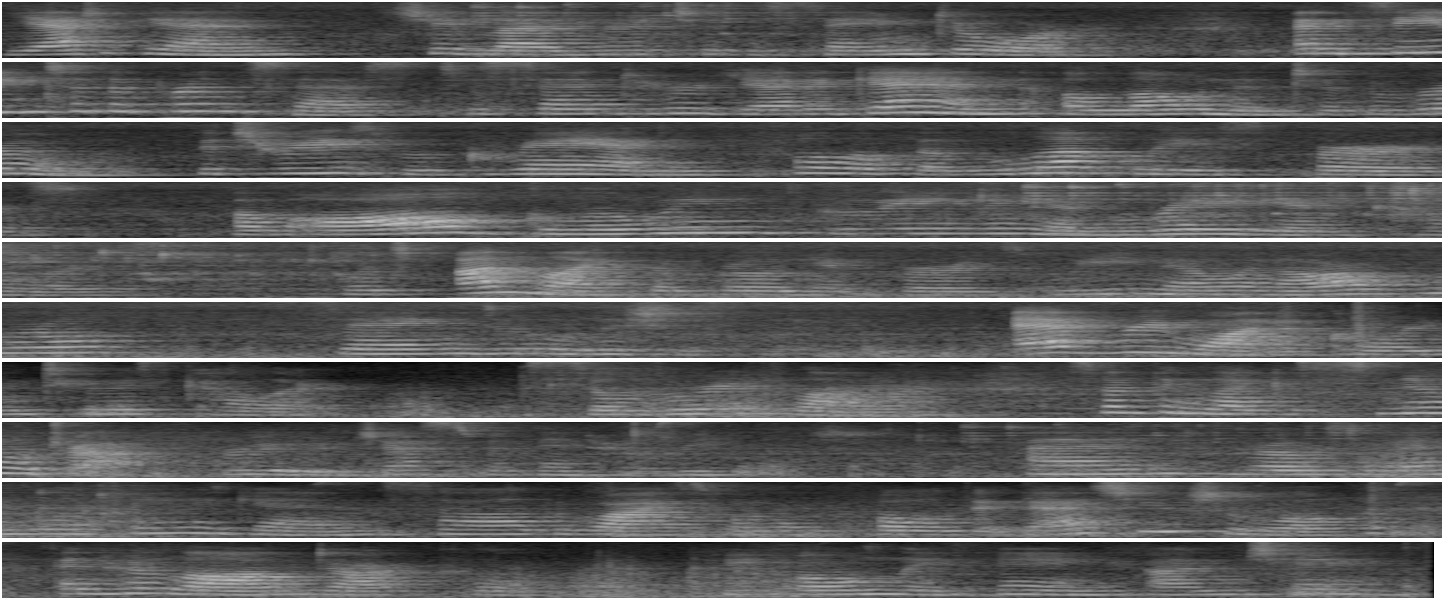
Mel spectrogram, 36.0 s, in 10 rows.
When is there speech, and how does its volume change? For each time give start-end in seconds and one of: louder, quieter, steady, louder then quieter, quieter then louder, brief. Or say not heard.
0.0-35.9 steady.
